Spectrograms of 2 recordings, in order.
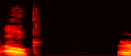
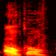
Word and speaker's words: Elko: elk obviously you know elk or herd of elk Elko I'm pronouncing elk oh yes I know well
